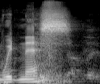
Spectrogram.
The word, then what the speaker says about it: Widnes: Thanks for dressing up for the occasion in Widnes.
